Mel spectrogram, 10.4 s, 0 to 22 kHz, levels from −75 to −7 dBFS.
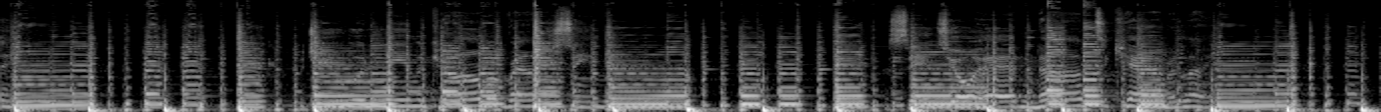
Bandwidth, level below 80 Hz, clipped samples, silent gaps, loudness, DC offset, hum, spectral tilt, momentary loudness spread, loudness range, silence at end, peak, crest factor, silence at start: over 20 kHz; -28 dBFS; under 0.1%; none; -25 LUFS; under 0.1%; none; -6 dB/octave; 6 LU; 1 LU; 0 s; -4 dBFS; 20 dB; 0 s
